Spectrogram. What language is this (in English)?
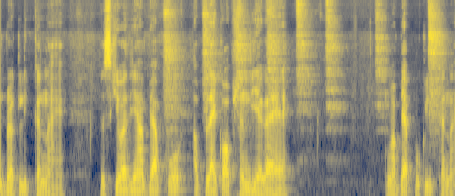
Hindi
